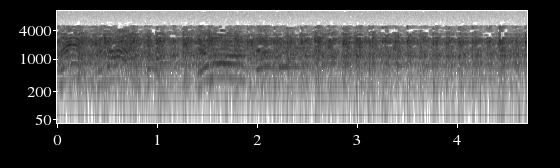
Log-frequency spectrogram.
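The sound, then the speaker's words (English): An engine is cranked and catches, settling into a loud, steady rumbling run that fills the whole clip, with some indistinct voices underneath. “Try cranking her again.”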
